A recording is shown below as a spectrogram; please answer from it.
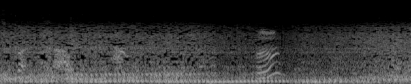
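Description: A vehicle engine running with a steady hum in street traffic for about two seconds, then fading. A child says a brief "huh?" near the end.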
